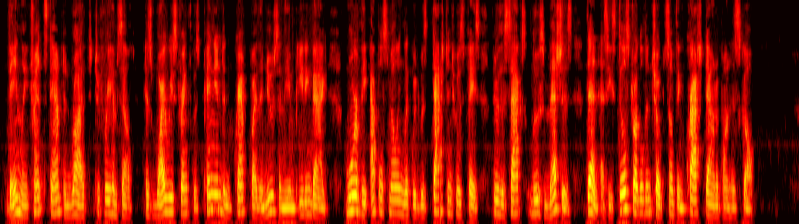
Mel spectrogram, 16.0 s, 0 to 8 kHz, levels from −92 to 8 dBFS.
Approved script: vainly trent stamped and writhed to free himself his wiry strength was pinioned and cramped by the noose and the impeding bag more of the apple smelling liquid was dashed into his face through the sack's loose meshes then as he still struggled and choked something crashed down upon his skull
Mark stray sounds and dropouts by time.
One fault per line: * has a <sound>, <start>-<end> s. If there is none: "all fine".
* has a dropout, 8.8-8.8 s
